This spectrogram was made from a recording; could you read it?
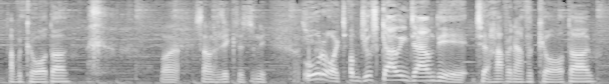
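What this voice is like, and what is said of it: Put-on Midlands English accent. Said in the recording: “if you say it in the Midlands accent, it sounds stupid ... How does it sound?”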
